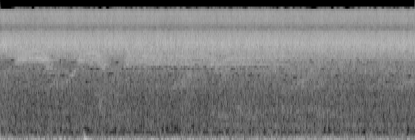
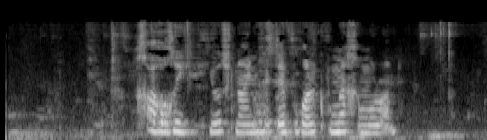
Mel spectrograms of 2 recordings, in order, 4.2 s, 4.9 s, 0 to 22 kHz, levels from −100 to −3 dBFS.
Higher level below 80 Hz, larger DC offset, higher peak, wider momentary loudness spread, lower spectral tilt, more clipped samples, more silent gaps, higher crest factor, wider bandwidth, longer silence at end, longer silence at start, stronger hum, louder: first, -44 dBFS vs -56 dBFS; neither; first, -6 dBFS vs -10 dBFS; second, 0 LU vs 21 LU; second, 3 dB/octave vs -5.5 dB/octave; neither; neither; about the same, 14 dB vs 18 dB; first, 17 kHz vs 11.5 kHz; second, 0 s vs 0.25 s; about the same, 0 s vs 0.1 s; neither; first, -17 LUFS vs -26 LUFS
